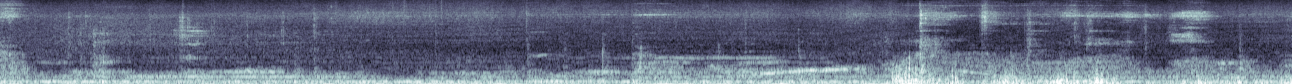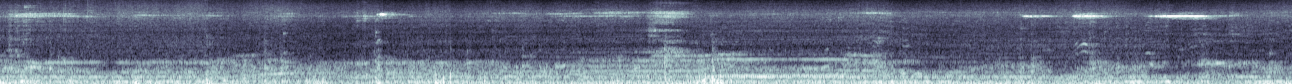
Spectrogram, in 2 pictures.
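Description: Hydraulic excavator diesel engines running with a steady low drone, with crowd voices over it.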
